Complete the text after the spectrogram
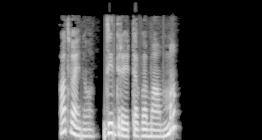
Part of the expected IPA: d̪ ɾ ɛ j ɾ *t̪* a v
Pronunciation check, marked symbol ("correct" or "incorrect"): correct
